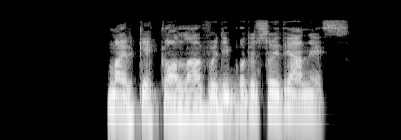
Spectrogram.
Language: Welsh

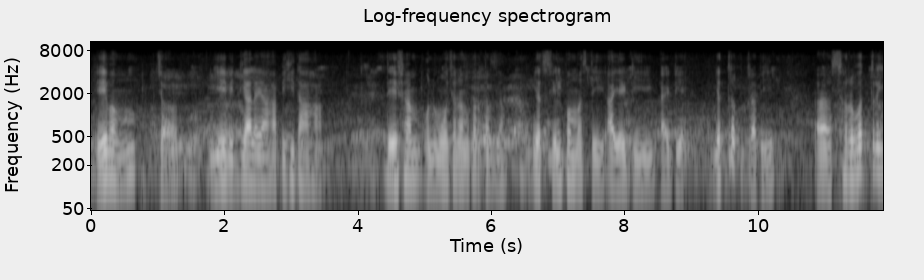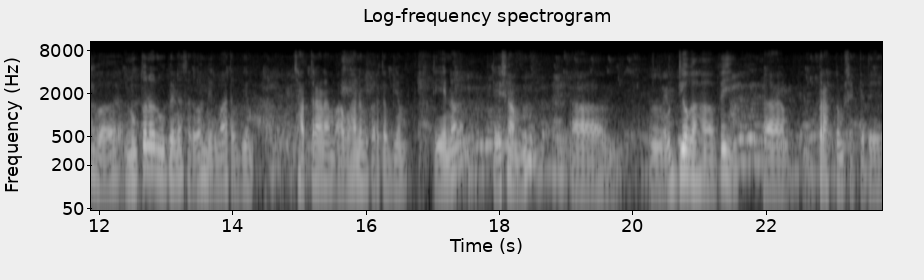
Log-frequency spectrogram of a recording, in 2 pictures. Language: Sanskrit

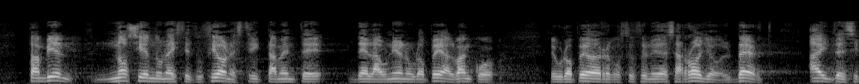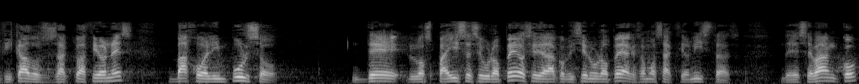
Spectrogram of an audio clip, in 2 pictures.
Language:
Spanish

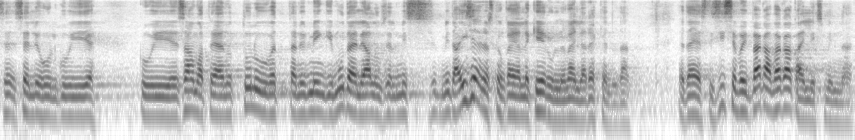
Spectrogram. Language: Estonian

